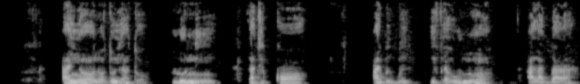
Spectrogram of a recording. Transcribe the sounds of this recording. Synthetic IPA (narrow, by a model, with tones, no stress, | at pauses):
a˧j̃ɔ̃˧ɔ˨nɔ̃˨to˨˦ja˦˨tʰɔ˨ | lo˦nĩ˨˦ | la˦ti˧kɔ˦ | a˧ɡ͡bi˨ɡ͡be˨ | i˨fɛ˨ɾu˨˦nũ˦ɔ̃˦˨ | a̰˨la˨˧ɡ͡ba˧ɾa˧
